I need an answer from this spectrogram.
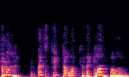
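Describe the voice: Putting on a cartoonish character voice, a man speaks at an extremely high pitch with big swings and a husky, rough edge, keeping a moderate pace.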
